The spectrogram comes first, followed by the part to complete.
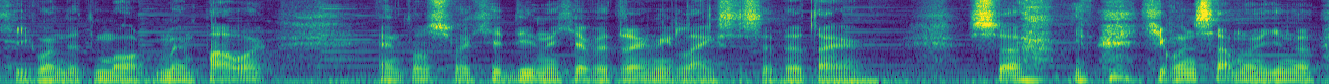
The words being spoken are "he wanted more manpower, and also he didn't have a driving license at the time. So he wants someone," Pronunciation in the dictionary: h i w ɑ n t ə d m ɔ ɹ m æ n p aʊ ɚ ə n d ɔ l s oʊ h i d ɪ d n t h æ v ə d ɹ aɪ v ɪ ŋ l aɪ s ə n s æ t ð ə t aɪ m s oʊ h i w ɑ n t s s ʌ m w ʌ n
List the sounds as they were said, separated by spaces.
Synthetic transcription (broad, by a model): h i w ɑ n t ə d m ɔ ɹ m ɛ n p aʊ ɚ ə n d ɔ l s oʊ h i d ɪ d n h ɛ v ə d ɹ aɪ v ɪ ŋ l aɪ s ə s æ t ð ə t aɪ m s oʊ h i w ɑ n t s s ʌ m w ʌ n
